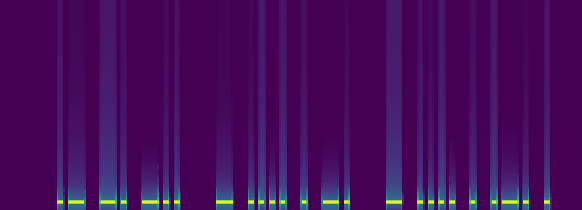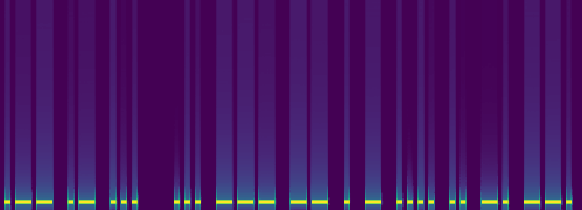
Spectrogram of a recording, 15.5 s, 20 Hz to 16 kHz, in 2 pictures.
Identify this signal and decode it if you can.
Morse code, heard as a keyed tone, about 17 wpm, 700 Hz. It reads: AND THEN THERE WAS SOMETHING
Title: Sentences from Top 1400 Words 17wpm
